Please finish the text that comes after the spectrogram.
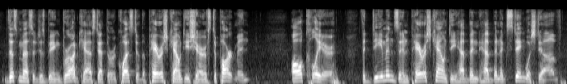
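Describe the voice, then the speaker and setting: A man narrating a scripted emergency broadcast in a formal, solemn and deliberate manner. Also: medium pitch, fairly bright tone. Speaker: emergency alert announcer.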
